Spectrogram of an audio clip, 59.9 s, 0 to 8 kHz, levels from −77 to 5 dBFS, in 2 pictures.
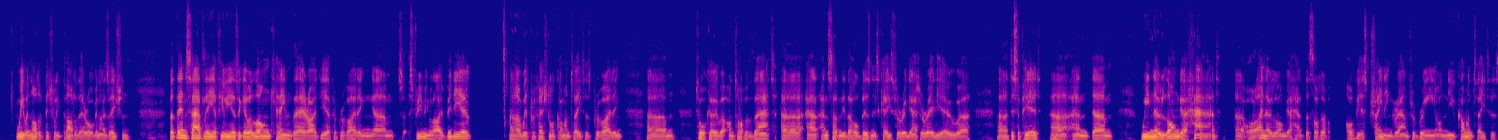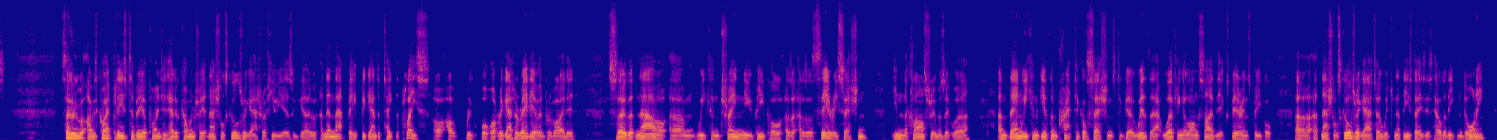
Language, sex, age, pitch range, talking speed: English, male, 50-69, 90-110 Hz, 160 wpm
